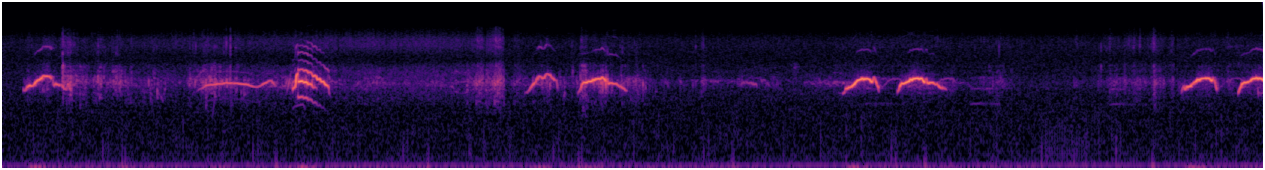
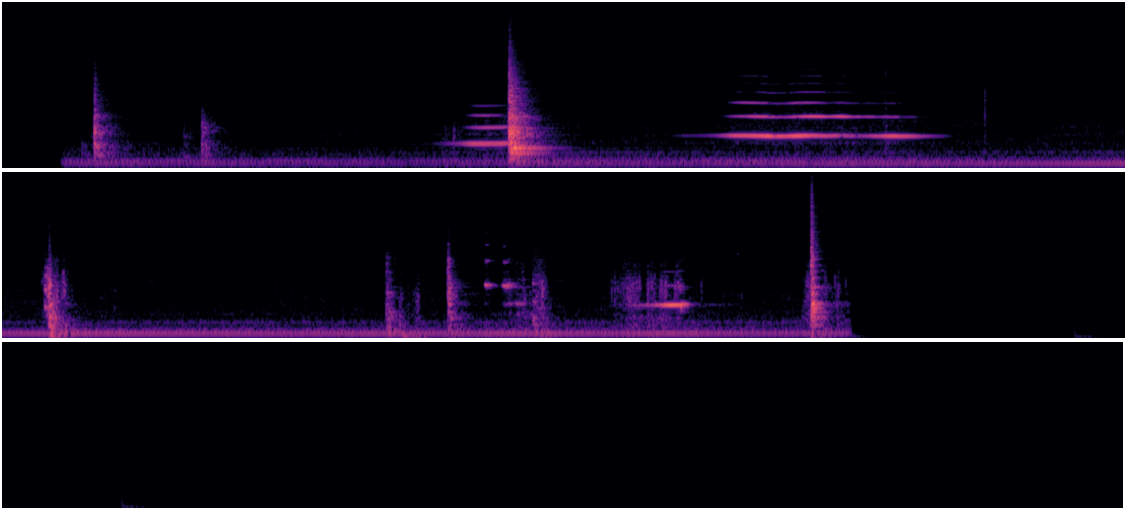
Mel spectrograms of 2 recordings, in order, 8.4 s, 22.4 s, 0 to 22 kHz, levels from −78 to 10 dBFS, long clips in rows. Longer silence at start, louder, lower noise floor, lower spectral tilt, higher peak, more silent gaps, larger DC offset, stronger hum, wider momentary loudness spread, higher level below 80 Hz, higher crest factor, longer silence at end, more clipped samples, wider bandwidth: second, 0.15 s vs 0.4 s; first, -14 LUFS vs -30 LUFS; second, -49 dBFS vs under -90 dBFS; second, 2.5 dB/octave vs -5.5 dB/octave; first, -4 dBFS vs -8 dBFS; neither; neither; second, none vs 60 Hz at -70 dBFS; second, 22 LU vs 25 LU; about the same, -54 dBFS vs -52 dBFS; second, 16 dB vs 28 dB; second, 0 s vs 9.3 s; neither; second, 13 kHz vs 17 kHz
